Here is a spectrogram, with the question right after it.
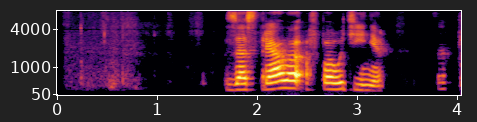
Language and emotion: Russian, neutral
